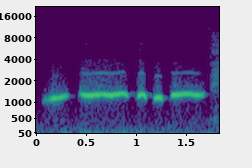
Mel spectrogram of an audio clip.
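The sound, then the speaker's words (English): Someone whistles a short melodic phrase: a sustained opening note, two quick clipped notes, then a held tone, all clear and alone with no talking. “every time I whistle, I've mentioned it on the show before. It's …”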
